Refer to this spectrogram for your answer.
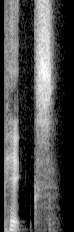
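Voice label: "picks", British English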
